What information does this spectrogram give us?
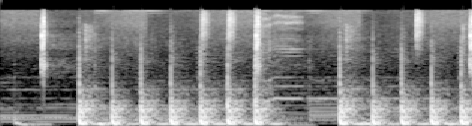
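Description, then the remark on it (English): A firm, steady series of loud knocks on a door, about a dozen evenly spaced raps with a short pause before the knocking resumes. No one speaks. “So you're not going to answer that door.”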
